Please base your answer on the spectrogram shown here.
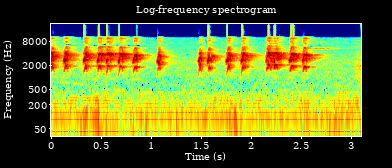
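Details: Red-whiskered bulbul performing gù-style song: clusters of quick, sharp chirped notes arrive in two groups separated by a short lull.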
